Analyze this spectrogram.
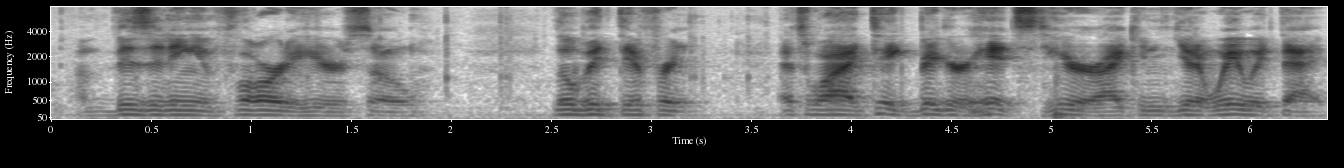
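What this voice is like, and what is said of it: Rough, raspy voice. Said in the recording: “my voice sounds really rough. It's the difference in humidity.”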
